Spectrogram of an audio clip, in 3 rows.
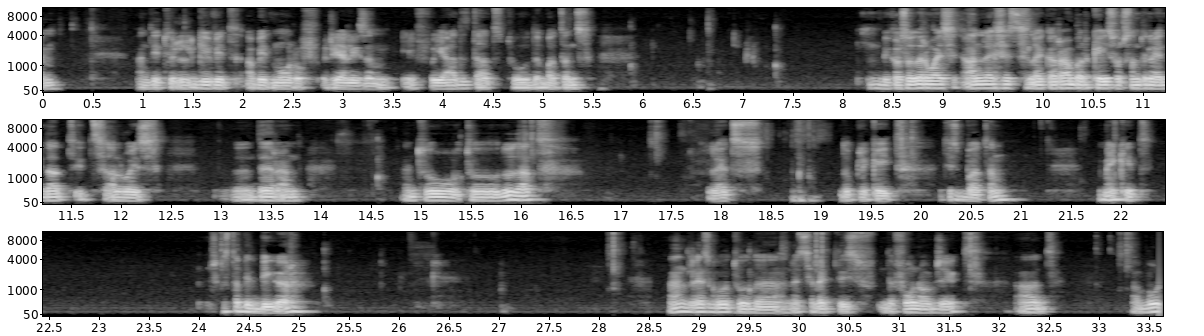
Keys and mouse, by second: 7.3-8.6 drag, 14.6 click, 18.8 shift+d, 21.9 s, 25.3-27.1 drag, 29.7 shift+click, 30.2-33.3 drag.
